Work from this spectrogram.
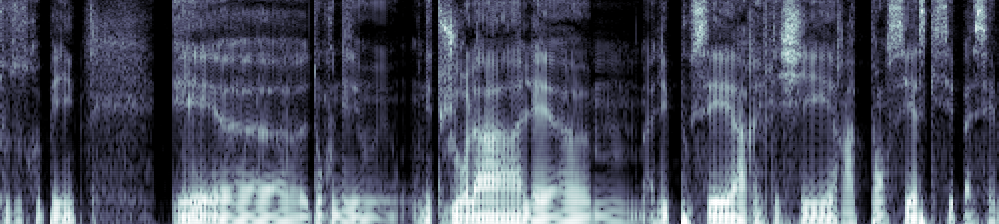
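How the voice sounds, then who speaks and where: Dry and close with no echo, a man's very deep, low, dark and mellow voice moves at a fairly slow pace. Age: 30s. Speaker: social worker. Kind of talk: radio interview.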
